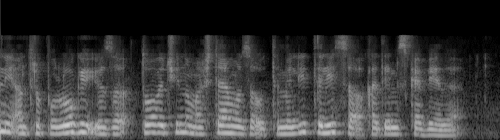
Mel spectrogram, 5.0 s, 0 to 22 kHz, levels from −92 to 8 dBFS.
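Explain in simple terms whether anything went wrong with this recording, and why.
Throughout the clip the speech sounds rough and hissy, with a smeared, underwater feel and nothing above 7.7 kHz. That is likely Nellymoser compression, Flash's old microphone codec, which spends so few bits that faint parts of the sound get replaced with noise.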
